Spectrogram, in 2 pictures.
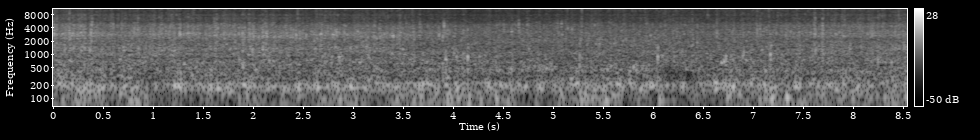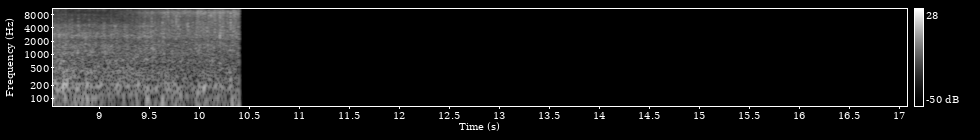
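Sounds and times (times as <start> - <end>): stream water gurgling under ice: 0.0 - 10.4.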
